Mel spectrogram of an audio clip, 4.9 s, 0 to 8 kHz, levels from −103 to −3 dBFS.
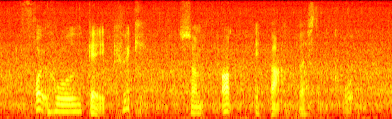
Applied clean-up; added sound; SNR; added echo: none; Stream; 6 dB; none.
